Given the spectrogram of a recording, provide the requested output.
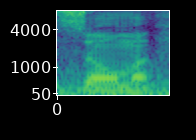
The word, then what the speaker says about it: SOMA: welcome back to Coma. Rhymes with SOMA.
